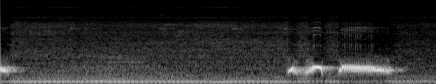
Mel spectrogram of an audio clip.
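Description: Spotted dove (Javanese derkuku) cooing. The tail of one call ends right at the start, and about three seconds in comes one full phrase: two short notes, then a longer held coo. A low steady hum runs underneath.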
